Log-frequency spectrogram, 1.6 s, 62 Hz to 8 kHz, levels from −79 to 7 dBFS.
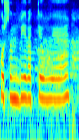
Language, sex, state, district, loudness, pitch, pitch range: Hindi, female, Uttar Pradesh, Shamli, -15 LUFS, 265 Hz, 260-275 Hz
